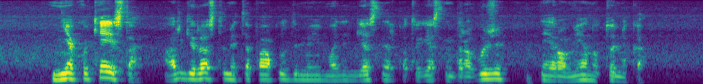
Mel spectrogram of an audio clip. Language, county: Lithuanian, Tauragė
